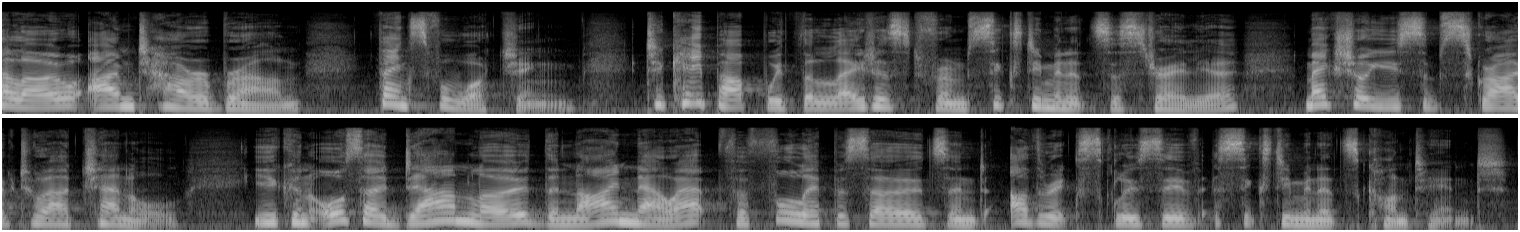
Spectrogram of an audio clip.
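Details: Adult woman speaking; normal speech.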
